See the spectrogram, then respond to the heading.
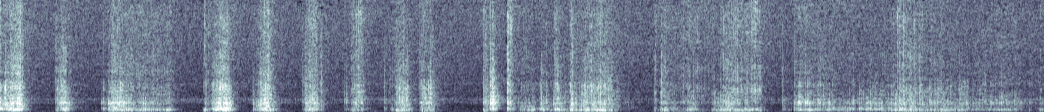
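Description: Long red nails scratch the hollow monogram coated-canvas body of a Louis Vuitton bucket bag, making a series of short, separate scraping strokes. These give way to longer, continuous rubbing, with a dry, mid-toned scratch centred in the low-mid range and little deep bass.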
